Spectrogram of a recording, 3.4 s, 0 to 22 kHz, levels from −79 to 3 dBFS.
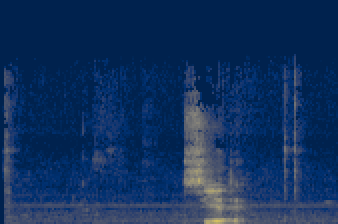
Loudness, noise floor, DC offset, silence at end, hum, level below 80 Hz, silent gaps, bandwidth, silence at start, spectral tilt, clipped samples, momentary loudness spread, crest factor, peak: -22 LUFS; -53 dBFS; under 0.1%; 0.4 s; none; -80 dBFS; none; 16.5 kHz; 0 s; -1 dB/octave; under 0.1%; 26 LU; 22 dB; -6 dBFS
